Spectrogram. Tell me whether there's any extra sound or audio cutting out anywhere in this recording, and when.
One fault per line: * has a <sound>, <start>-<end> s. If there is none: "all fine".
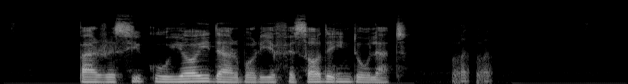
* has a laugh, 4.5-4.9 s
